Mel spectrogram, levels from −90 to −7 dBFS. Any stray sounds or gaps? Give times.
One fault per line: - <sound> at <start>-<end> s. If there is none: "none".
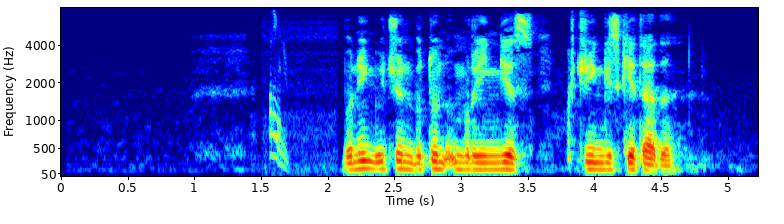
- chirp at 1.6-1.7 s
